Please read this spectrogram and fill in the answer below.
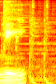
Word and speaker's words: knee: And in knee, the K is silent.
